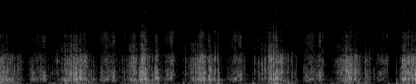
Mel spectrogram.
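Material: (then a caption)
Leather. Fingernails scratch the pebbled leather surface of a large black leather handbag with a metal buckle, held against the body. The result is a dry, crunchy rasping that rises and falls in uneven strokes, concentrated in the low-mid range with little high-frequency hiss.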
